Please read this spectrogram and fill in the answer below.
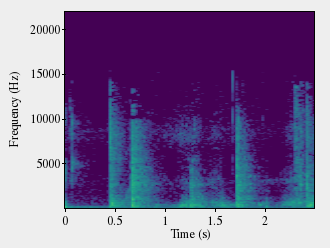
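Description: A few faint clinks and knocks from a glass pan lid being lifted and handled over a metal frying pan.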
